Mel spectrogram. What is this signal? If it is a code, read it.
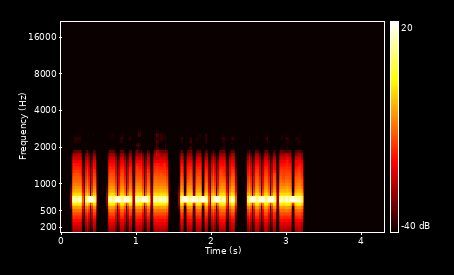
Morse code, heard as a keyed tone, about 40 wpm, 700 Hz. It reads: IT WAS ONE OF
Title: Sets of 4 Words 40wpm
